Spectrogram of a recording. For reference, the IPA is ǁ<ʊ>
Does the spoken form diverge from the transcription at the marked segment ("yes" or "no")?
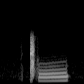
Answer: yes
